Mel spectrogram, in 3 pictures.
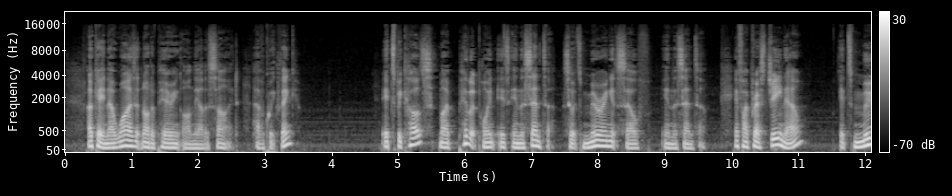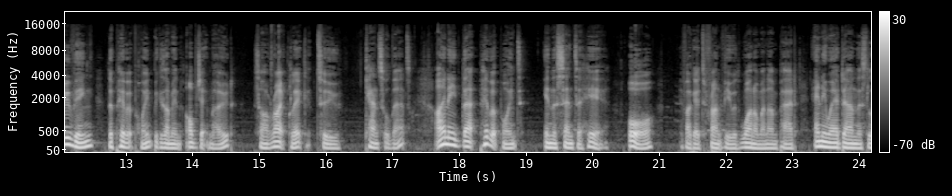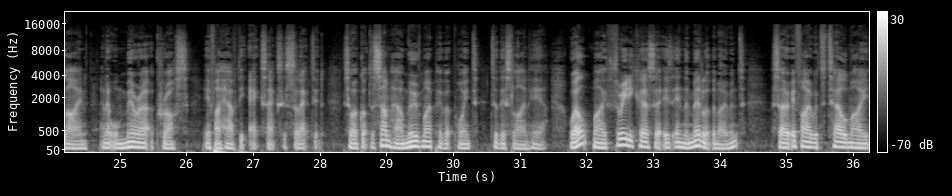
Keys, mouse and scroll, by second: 10.6 g, 15.3 right click, 20.7-36.2 middle drag, 21.8 KP_1.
